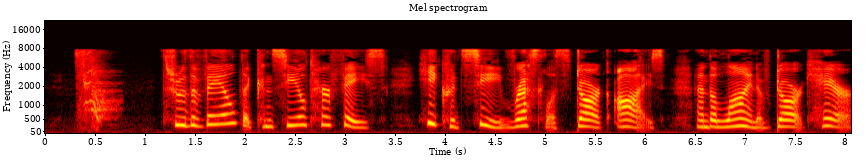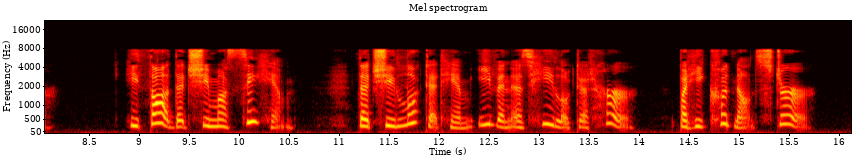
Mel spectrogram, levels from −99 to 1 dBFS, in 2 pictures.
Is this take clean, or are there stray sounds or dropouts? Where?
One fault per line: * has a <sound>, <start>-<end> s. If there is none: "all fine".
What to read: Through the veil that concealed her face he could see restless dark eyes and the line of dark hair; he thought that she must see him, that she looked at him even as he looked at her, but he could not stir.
* has a sneeze, 0.3-0.8 s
